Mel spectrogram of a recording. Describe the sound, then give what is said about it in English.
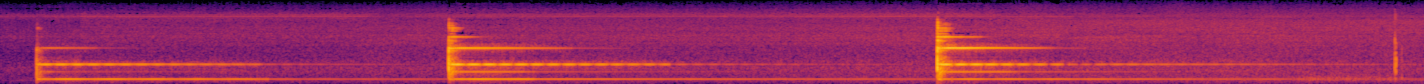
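A meditation bell is struck three times to open a seated compassion meditation practice, several seconds apart, each strike ringing out clear and resonant before slowly fading into quiet. No one speaks. “And I'm going to go ahead and ring the bell, and then I'll just talk us through it.”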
